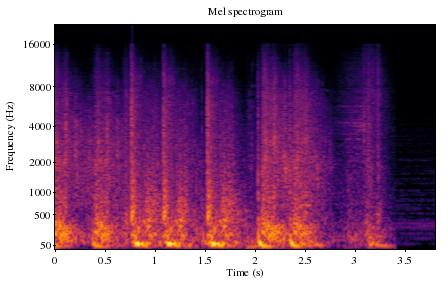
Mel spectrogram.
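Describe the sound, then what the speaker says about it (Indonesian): A sheriff fires on a man named Coyote in an action film, a burst of five or six loud, heavy gunshots in a fairly even rhythm, each one booming close up before the sound cuts to near silence. "untuk Coyote terpaksa si Sheriff tembak karena dia juga mencoba"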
